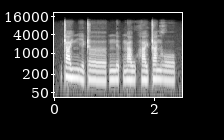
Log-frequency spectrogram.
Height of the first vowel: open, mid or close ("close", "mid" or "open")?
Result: open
